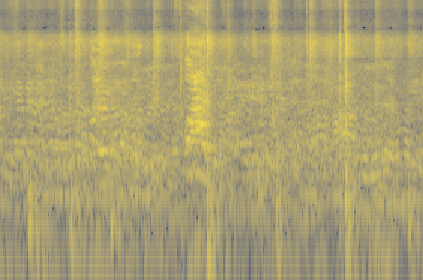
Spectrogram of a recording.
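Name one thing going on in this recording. A cleaver chops into a fish on a wooden block with dull thuds.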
